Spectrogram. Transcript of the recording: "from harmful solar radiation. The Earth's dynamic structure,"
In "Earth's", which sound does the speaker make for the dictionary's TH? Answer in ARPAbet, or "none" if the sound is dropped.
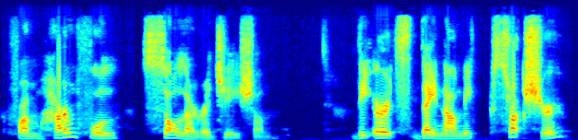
T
